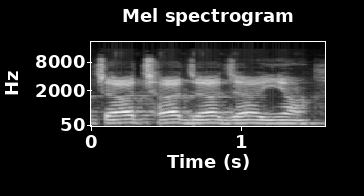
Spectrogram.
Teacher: इन सभी वर्णों का उच्चारण स्थान तालु है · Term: तालव्य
